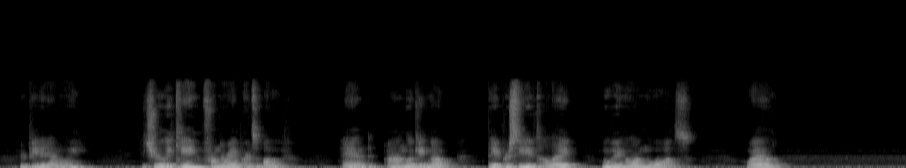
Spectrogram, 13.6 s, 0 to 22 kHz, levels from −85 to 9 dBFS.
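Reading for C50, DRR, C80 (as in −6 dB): 6.0 dB, −8.5 dB, 11.0 dB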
